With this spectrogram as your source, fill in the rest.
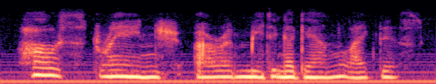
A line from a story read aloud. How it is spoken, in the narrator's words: she said softly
